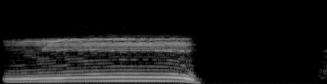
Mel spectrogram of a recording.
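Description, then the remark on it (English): A single mechanical moo from a children's toy moo box, a little cylinder with holes in the top, turned over; a steady, reedy bovine tone lasting about two seconds that sags in pitch at the end, followed by silence. “This is what I call a Moo box. It was just a little cylindrical thing with holes in the top.”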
